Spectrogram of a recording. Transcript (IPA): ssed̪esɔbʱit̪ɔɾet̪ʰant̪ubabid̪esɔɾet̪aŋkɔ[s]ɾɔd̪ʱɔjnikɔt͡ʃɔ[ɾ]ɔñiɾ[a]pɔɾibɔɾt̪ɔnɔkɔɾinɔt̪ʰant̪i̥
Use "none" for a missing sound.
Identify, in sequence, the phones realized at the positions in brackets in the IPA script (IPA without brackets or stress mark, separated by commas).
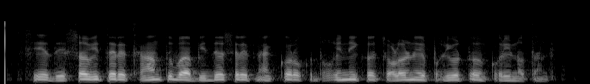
none, ɭ, e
